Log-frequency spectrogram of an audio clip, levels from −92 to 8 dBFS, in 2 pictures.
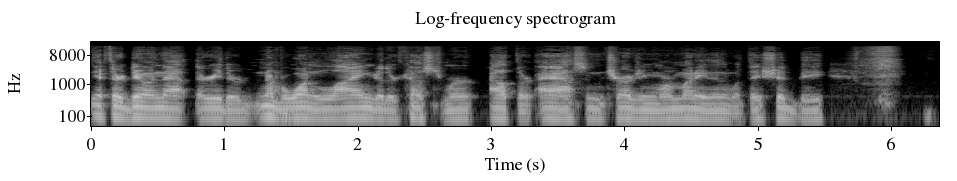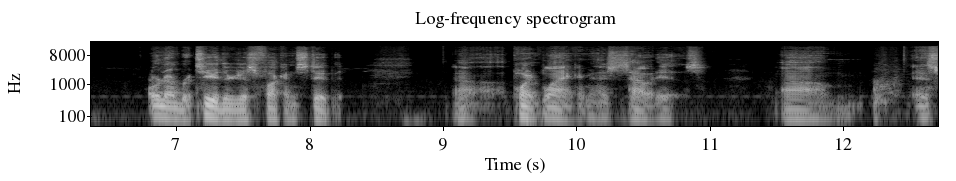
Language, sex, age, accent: English, male, 30-49, American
